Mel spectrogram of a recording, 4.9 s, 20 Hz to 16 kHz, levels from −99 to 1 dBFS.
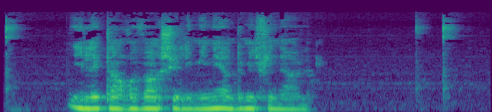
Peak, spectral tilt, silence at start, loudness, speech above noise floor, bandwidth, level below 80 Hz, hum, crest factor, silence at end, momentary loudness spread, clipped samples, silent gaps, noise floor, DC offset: -10 dBFS; -4.5 dB/octave; 0.05 s; -26 LUFS; 44 dB; 10.5 kHz; -40 dBFS; none; 16 dB; 0.4 s; 14 LU; under 0.1%; none; -68 dBFS; under 0.1%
